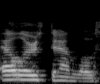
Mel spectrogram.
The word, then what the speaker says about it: Ehlers-Danlos: pronounce that correctly yeah Ellers danlos Syndrome has an S at the end of ERS their ligaments are too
